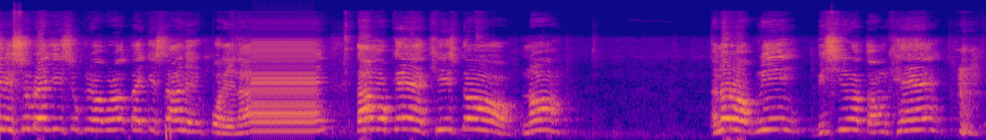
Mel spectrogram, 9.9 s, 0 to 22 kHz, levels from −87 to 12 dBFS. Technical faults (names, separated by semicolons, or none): system hang loop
